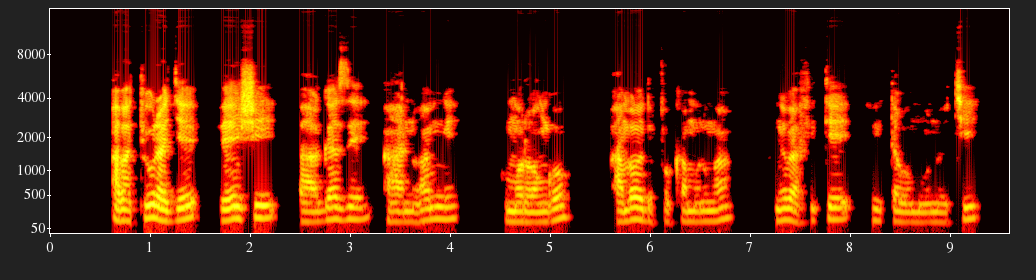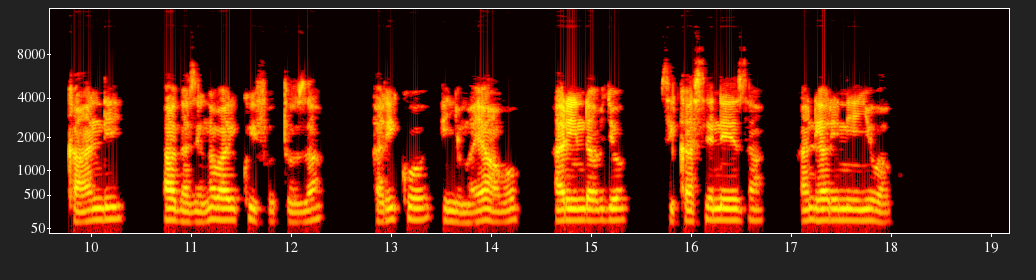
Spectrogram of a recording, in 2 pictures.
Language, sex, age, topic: Kinyarwanda, male, 25-35, health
